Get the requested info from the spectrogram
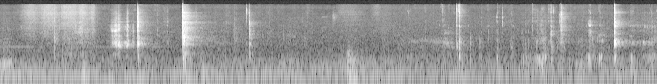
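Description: A person chewing food, with sharp clicks and scrapes of a metal knife and fork against a disposable aluminium tray several times, the loudest a little over two seconds in.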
